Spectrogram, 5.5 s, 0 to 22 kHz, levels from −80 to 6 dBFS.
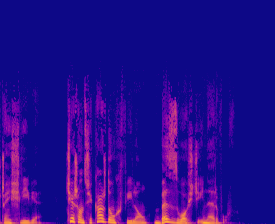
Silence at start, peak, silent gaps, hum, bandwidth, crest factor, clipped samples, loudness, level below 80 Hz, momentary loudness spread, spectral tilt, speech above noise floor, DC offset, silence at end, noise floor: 0.05 s; -2 dBFS; none; none; 13 kHz; 16 dB; under 0.1%; -19 LUFS; -60 dBFS; 10 LU; -6 dB/octave; 66 dB; under 0.1%; 1.1 s; -84 dBFS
